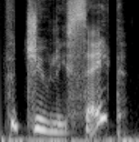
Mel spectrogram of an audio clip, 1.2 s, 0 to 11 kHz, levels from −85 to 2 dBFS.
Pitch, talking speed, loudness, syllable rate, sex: 220 Hz, 155 wpm, -17 LUFS, 3.8 syllables/s, female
